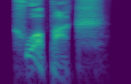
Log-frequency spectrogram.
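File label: "chlopak", Polish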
